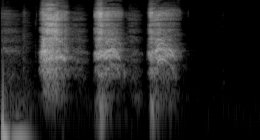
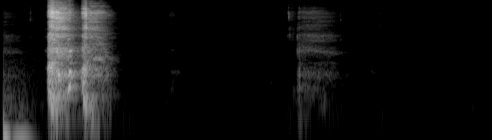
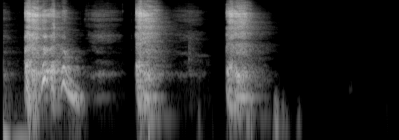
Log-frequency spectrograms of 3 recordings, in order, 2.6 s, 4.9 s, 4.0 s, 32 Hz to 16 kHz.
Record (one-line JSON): {"exhalation_length": "2.6 s", "exhalation_amplitude": 14950, "exhalation_signal_mean_std_ratio": 0.45, "cough_length": "4.9 s", "cough_amplitude": 32768, "cough_signal_mean_std_ratio": 0.2, "three_cough_length": "4.0 s", "three_cough_amplitude": 32768, "three_cough_signal_mean_std_ratio": 0.36, "survey_phase": "beta (2021-08-13 to 2022-03-07)", "age": "45-64", "gender": "Female", "wearing_mask": "No", "symptom_none": true, "smoker_status": "Never smoked", "respiratory_condition_asthma": true, "respiratory_condition_other": false, "recruitment_source": "REACT", "submission_delay": "6 days", "covid_test_result": "Negative", "covid_test_method": "RT-qPCR", "influenza_a_test_result": "Unknown/Void", "influenza_b_test_result": "Unknown/Void"}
